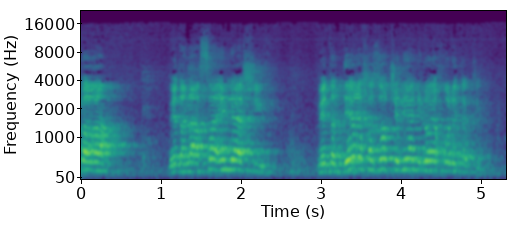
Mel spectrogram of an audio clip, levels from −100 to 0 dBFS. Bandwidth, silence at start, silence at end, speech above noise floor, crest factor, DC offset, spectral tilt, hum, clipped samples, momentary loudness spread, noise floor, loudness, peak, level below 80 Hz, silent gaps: 16 kHz; 0 s; 0.2 s; 26 dB; 18 dB; under 0.1%; -3.5 dB/octave; none; under 0.1%; 17 LU; -53 dBFS; -26 LUFS; -8 dBFS; -76 dBFS; none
